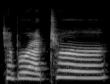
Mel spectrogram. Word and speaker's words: temperature: not temperature it's not temperature it's temperature temp ra sure the t-u-r-e in English makes the chir sound temperature temp ra sure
